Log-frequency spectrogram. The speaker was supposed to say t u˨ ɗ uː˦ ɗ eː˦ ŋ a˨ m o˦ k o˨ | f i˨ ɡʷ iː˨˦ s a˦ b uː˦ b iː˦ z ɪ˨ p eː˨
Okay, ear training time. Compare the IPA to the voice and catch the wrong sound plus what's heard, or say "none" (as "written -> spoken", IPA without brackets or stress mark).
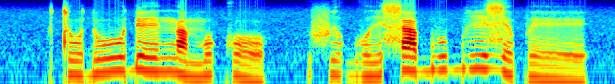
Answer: none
